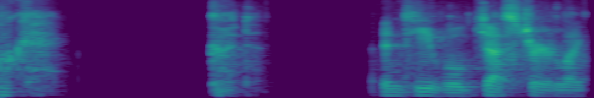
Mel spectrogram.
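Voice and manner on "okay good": quiet, mildly exasperated, resigned near-whisper. Voicing a character reacting to the others on a hike: quiet, slightly exasperated sigh. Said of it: "very quiet but slightly exasperated sigh".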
